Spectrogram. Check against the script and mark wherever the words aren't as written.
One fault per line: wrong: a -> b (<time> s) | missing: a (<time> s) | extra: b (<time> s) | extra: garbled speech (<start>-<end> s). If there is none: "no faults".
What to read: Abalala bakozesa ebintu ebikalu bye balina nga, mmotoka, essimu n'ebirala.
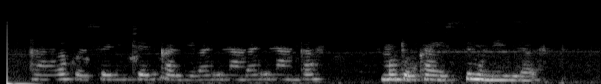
extra: balina (2.5 s)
